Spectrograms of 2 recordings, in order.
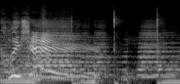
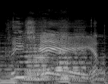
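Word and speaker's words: cliché: have that accent mark it's just telling you how to say the word say it again cliche cliche Y in friends we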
